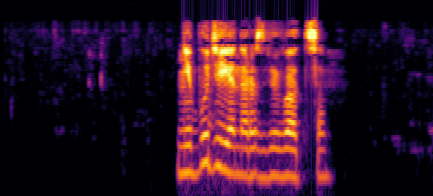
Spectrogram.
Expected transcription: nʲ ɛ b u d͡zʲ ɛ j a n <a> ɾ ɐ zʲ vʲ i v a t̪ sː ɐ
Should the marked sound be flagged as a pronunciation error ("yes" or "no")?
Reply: no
